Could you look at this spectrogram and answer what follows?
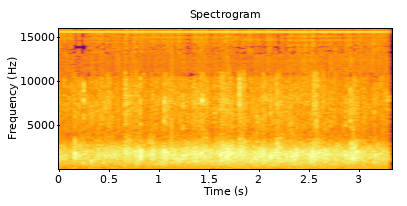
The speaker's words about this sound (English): Let's clap for her.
